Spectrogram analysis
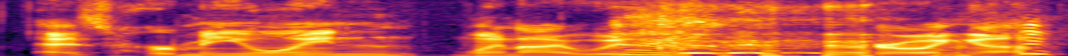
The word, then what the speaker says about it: Hermione: I read like heroine.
